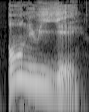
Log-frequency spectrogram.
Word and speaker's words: ennuyé: Ennuyé. Okay, so first en, then nuit, then yé.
